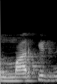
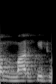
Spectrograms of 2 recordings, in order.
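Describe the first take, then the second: First: "मार्केट" with an ay sound in the second syllable; wrong pronunciation of market. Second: "मार्केट" with a short i in the second syllable; correct pronunciation of market. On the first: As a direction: say "मार्केट" as maar-kayt. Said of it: "मार्केट नहीं होता". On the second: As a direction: say "मार्केट" as maar-kit. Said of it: "मार्केट होता है". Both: Shown as a demonstration.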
